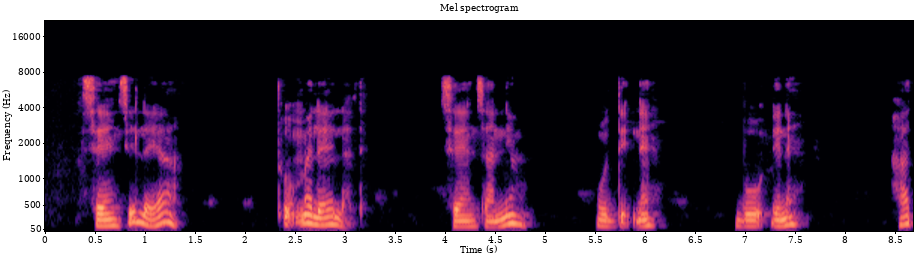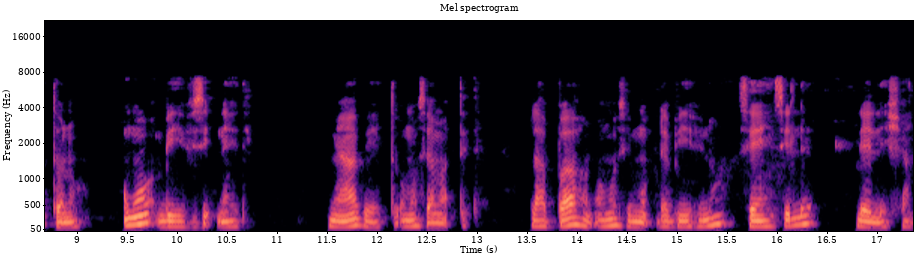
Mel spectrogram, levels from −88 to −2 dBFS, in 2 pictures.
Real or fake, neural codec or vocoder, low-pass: real; none; 7.2 kHz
